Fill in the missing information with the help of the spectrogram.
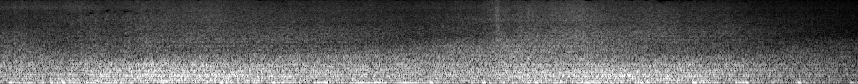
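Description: Steady rushing noise with a low hum beneath, swelling slowly and fading away near the end.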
